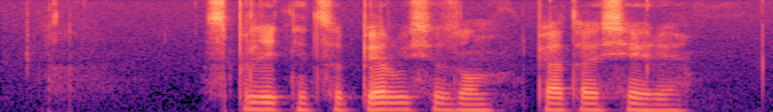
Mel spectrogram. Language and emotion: Russian, neutral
